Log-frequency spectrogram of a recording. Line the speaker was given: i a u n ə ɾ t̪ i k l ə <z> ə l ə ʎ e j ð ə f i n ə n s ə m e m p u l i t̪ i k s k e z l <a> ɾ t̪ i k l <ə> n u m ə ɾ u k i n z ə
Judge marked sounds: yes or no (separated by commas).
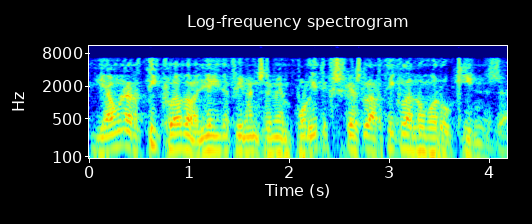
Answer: no, no, yes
